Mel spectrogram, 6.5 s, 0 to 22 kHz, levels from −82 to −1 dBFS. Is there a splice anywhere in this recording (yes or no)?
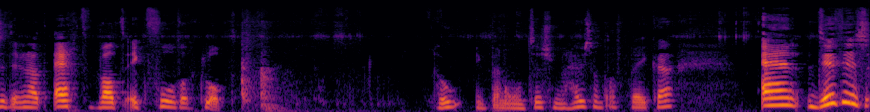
no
